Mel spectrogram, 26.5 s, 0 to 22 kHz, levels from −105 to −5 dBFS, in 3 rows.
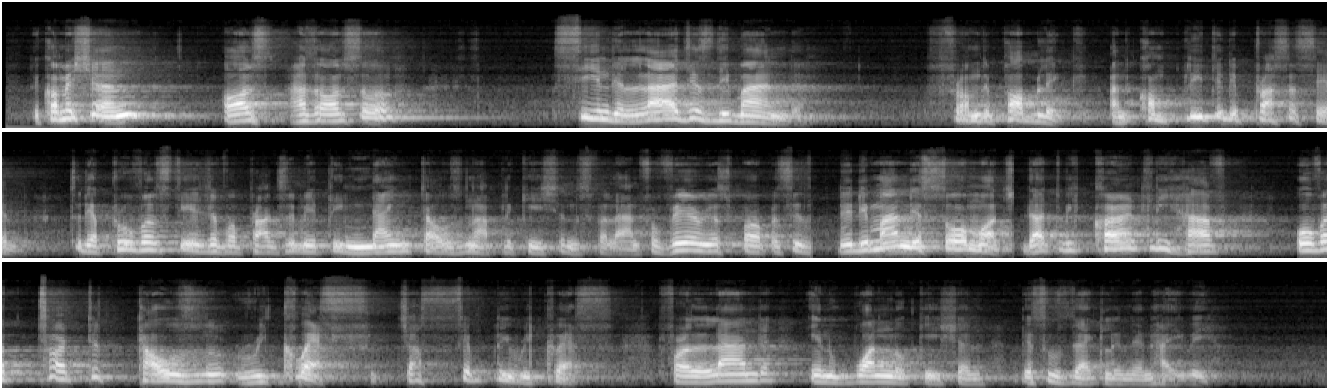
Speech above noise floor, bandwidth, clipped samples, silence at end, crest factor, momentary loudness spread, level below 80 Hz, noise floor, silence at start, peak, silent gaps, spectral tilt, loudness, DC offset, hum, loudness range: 40 dB; 11 kHz; under 0.1%; 0.8 s; 20 dB; 16 LU; -84 dBFS; -62 dBFS; 0.2 s; -4 dBFS; none; -7 dB/octave; -22 LUFS; under 0.1%; none; 5 LU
